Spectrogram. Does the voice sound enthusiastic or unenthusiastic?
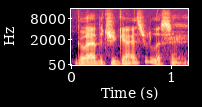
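enthusiastic. It is said with lively, upbeat enthusiasm. The speaker calls it right.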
